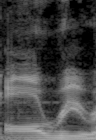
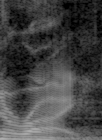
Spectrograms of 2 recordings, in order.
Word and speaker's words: awry: Yeah, things are really going awry right now. I mean, awry. Shoot. – You put the emphasis on the wrong syllable.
